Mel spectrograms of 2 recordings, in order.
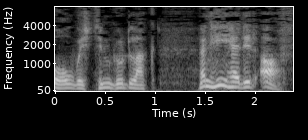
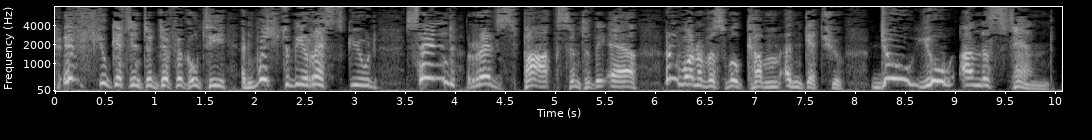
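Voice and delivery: high, deliberate teacher voice; professor instructing; 9 semitones higher than usual. Acted. Professor tells champions how to get rescued, high firm instruction. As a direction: spell out the safety rule, pitched high.

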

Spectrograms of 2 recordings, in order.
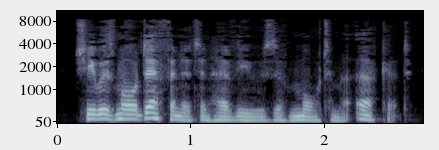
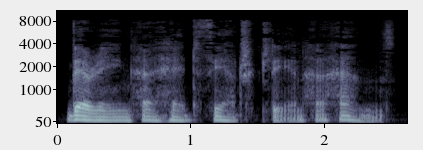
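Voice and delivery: usual speaking voice

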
